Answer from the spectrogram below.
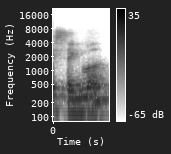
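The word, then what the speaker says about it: Σ: तो आगे जाके ये सम ऑफ डेटा की जगह ना आपका ये ई आ जाया करेगा, जिसको आपकी प्रोनाउंसिएशन होती है सिग्मा, या इसको आप बोल सकते हो समेशन।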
